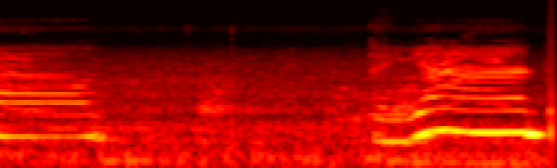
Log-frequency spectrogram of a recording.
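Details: Two drawn-out meows from a Persian cat, separated by a quiet pause of nearly two seconds. The first is short and level. The second starts low, slides upward and holds a steady, tonal pitch, indoors.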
